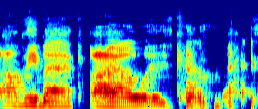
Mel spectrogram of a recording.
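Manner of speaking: slow, drawn-out, mild half-yell. Retelling being thrown out of a building while fighting, yelling like Chucky. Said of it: "yelling like Chucky".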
